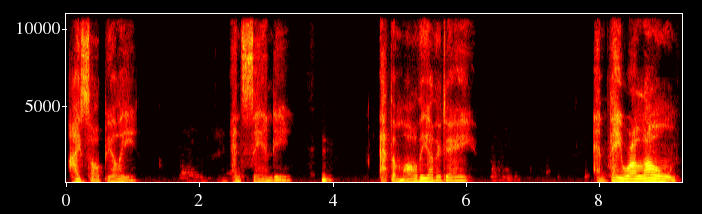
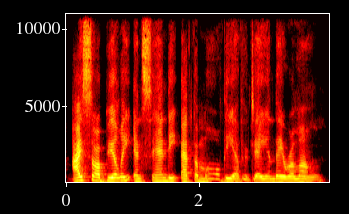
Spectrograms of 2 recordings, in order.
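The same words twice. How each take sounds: First: It is said in a knowing, suggestive tone. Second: It is said in a plain, matter-of-fact tone. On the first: Something is going on between them. "But what if I said it like this" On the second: Nothing unusual happened. "Just those words and the tone, you're going to say, Linda, big deal"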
